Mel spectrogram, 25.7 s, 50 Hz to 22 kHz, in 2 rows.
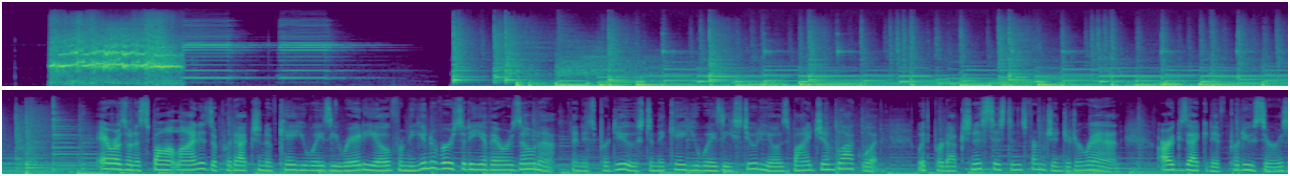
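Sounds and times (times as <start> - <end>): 
tires squealing as brakes lock up: 0.5 - 2.0
sustained horn-like tones: 0.5 - 4.3
music with a steady beat: 4.5 - 13.9
speech: 13.9 - 25.7.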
